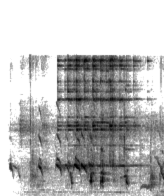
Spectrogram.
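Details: Mother duck with ducklings swimming in a tub, soft high peeping notes, a few short clear chirps scattered over two seconds against a faint background hiss.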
